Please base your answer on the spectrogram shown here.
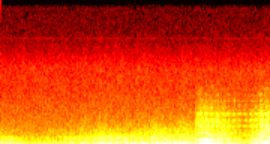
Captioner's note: airplane buzzing; ominous music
